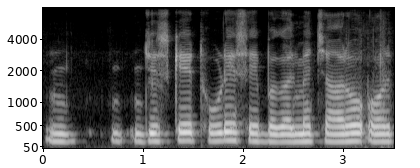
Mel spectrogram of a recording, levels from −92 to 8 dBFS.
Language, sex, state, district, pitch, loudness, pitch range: Hindi, female, Punjab, Kapurthala, 165 Hz, -14 LUFS, 160-175 Hz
